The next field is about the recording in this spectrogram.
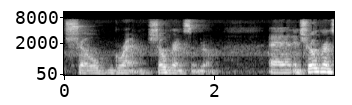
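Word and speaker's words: Sjögren: known as sjogren's syndrome so that's pronounced show gren sjogren's syndrome and in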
